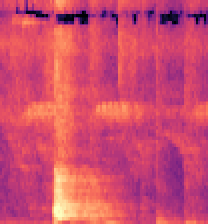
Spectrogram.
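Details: Little John, a Labrador retriever puppy, relaxing early morning with his grandmother at a village home, gives one sharp loud bark that fades over half a second, followed by faint softer sounds and a steady background whine.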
